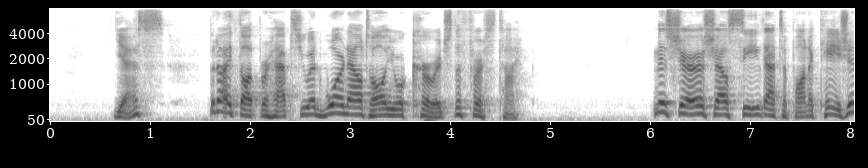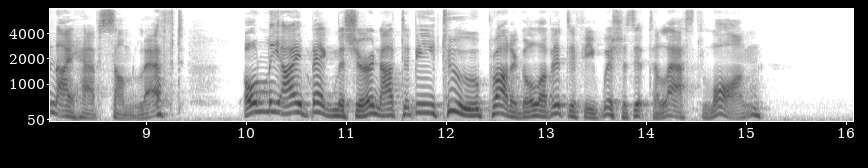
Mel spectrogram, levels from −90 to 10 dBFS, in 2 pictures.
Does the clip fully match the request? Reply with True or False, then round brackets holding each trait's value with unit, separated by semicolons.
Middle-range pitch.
True (175 Hz)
